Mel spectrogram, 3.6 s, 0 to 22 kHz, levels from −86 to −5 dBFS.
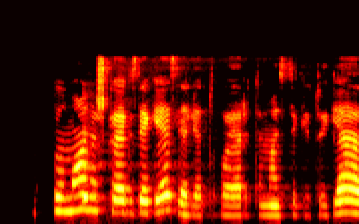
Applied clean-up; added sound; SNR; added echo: neural mask model DeepFilterNet 3.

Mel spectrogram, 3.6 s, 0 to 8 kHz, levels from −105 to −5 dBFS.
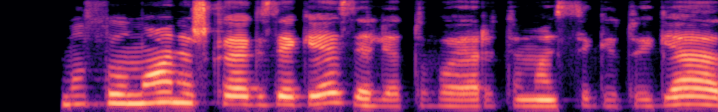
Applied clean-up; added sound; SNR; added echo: none; none; none; none.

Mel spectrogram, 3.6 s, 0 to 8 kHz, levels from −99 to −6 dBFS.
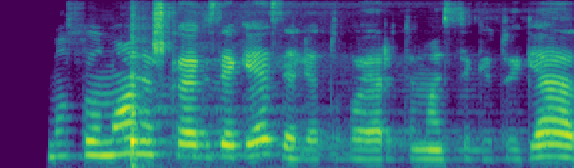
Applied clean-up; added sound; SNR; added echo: neural separator model SepFormer DNS4.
